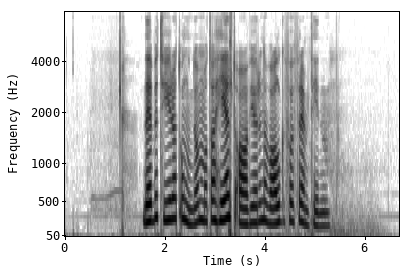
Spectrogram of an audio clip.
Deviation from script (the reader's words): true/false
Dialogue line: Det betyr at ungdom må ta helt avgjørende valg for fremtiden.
false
